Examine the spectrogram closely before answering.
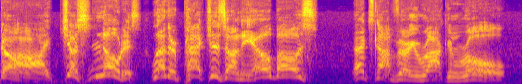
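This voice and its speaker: A man shouting in a put-on character voice, high-pitched, at a fairly slow pace. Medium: video game. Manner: gruff, salty.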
